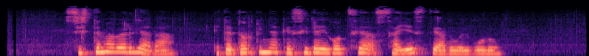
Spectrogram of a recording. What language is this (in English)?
Basque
